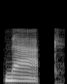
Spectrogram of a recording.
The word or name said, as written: knack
